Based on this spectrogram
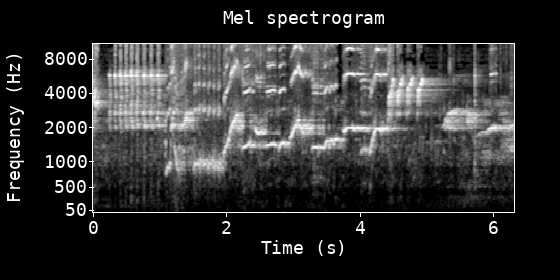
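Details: Female white-rumped shama song used to rouse a male into singing: pure whistled tones that slide upward in steps and hold level, mixed with rapid high twittering trills and a loud continuous background.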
